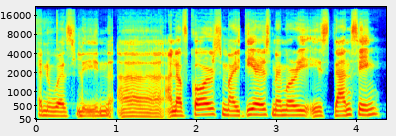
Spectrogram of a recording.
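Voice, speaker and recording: A woman's voice: low voice, a little slow, a little mellow, smooth, dry recording, clean studio sound. A middle-aged woman from Argentina with an Argentine accent, a podcast guest talking casually and laughing often, with many "you know" fillers. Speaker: guest, tango studio founder.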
